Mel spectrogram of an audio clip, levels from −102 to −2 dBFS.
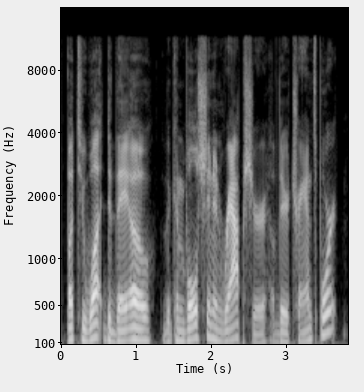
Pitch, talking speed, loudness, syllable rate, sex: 115 Hz, 205 wpm, -22 LUFS, 5.1 syllables/s, male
